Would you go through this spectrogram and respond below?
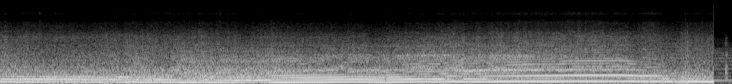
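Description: A cheap track-ready race car drives hard around a circuit, its engine note droning steadily and rising through repeated gear changes, loud and close for about seven seconds.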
